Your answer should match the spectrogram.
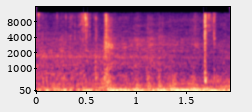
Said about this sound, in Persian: پس ماشین رو روشن میکنیم و دوباره باید بریم مهمون آقای عطارزاده بشیم دیگه.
